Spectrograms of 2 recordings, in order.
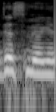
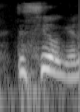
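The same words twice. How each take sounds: First: "decimillion" with an extra mil syllable; mispronounced decillion. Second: "Decillion" without the extra mil syllable; corrected decillion. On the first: Speaker quoting his own slip to reject it, mispronounced "decimillion". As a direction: say it wrongly as "decimillion". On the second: Speaker correcting his slip about the dollars, corrected "Decillion". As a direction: say "Decillion" as de-SILL-yun. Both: Real, not acted. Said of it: "Not decimillion, excuse me, no".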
